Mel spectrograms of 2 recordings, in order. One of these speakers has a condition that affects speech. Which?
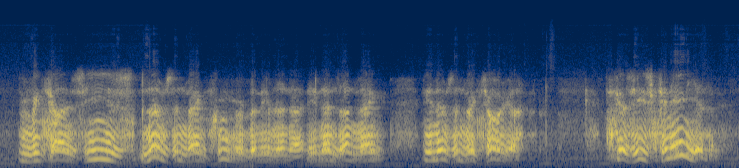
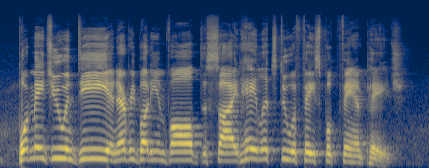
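The first: throat cancer; survivor, radiation treatments; voice described as practically gone.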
